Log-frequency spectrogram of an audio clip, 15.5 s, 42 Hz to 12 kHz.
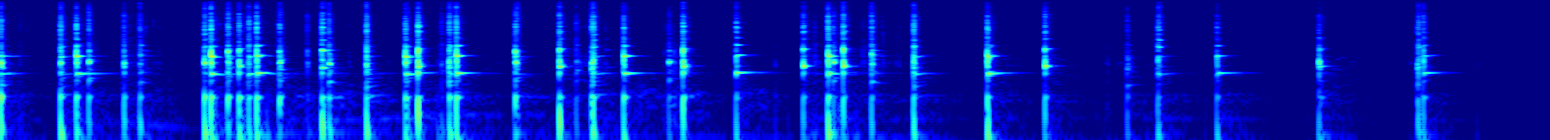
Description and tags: african sound 3
Some notes from an african instrument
